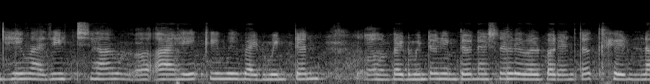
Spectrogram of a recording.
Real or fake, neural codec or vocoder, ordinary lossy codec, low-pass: fake; codec, 16 kHz, 4 kbps, FreqCodec, larger model; none; 7.2 kHz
